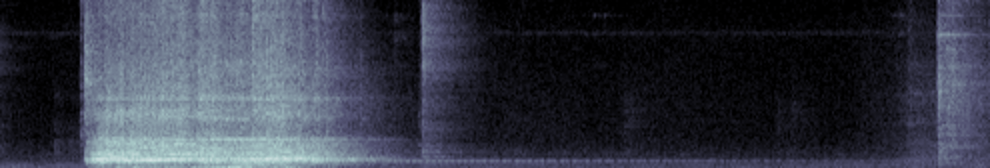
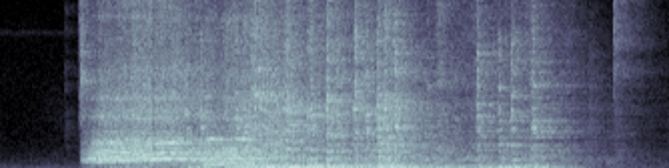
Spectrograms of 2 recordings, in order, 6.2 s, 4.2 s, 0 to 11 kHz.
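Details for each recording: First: Ford 8BA flathead V8 (1949-53), spark confirmed, fuel bowl empty, only a squirt of fuel in the carburetor: brief cranking that never catches into a steady run; no fuel from pump, owner suspects pump valve. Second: Ford 8BA flathead V8 on an engine stand after sitting at least 6 years, with oil primed, plugs and points cleaned and spark checked. It catches almost at once on a squirt of fuel in the carburettor, with an empty fuel bowl. It runs unevenly for about three seconds, then dies. First start after long storage.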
